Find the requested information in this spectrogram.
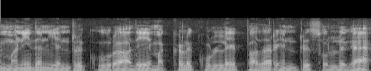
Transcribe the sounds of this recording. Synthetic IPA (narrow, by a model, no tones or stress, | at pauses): mɐnɪðɐnɛndrɯkʰːuːɾaːðeːmɐkːɐɭɯkːɯɭːeːpɐðɐɾɛndrɯsɔlːɯɣɐ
